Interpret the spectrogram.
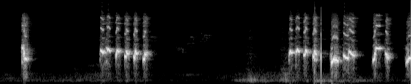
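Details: Male sooty-headed bulbul tutor recording in straw-headed bulbul style: one sharp note, then a rattling run of whistled notes, a pause, and a longer jumbled phrase of rolling, bubbly whistles.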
